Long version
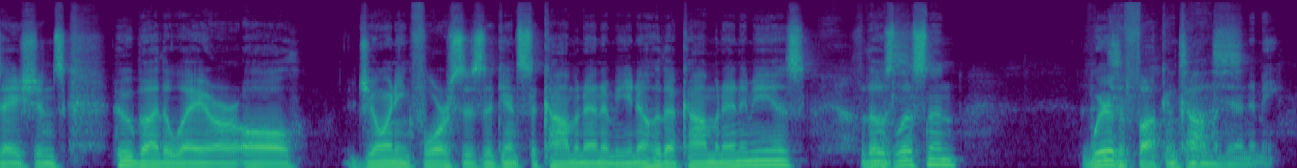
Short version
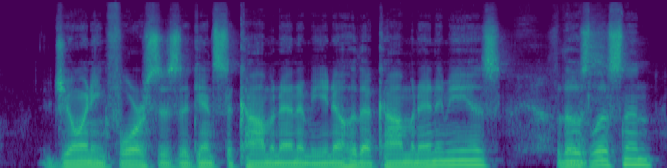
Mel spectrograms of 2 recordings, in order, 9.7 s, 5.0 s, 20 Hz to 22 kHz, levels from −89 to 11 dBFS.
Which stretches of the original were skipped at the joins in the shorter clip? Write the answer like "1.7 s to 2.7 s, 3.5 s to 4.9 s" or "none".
none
